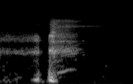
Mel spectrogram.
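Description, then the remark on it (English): A single cough breaks out in two quick bursts, a short catch followed by a louder, harsher hack that trails off, with no talking around it. “Yeah, and thank you for, you know, tolerating when my cough happened, but I'm so glad to have been with you.”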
